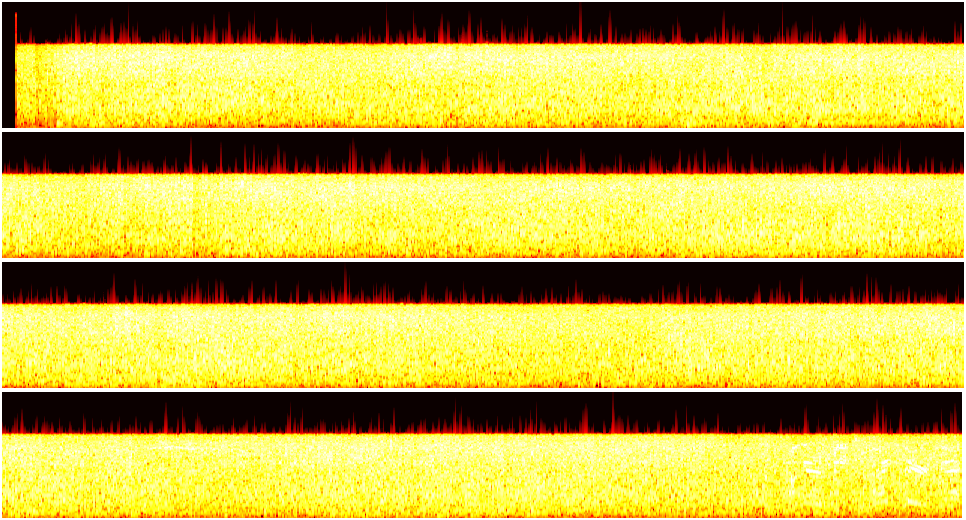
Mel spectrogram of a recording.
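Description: Steady rushing of water as small lake waves wash in over a gravel shore where a creek runs into the lake.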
